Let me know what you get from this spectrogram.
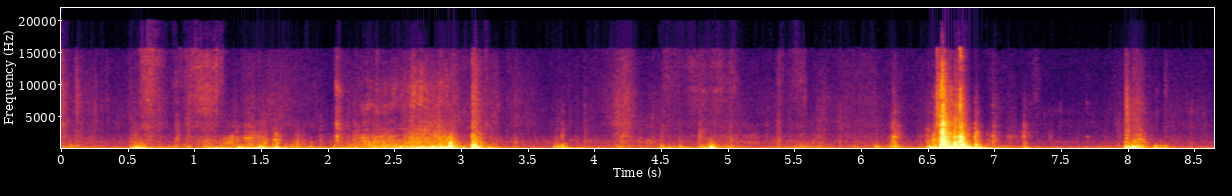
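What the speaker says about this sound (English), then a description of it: "we've got to close the door now" A door swings and shuts during a live electronics repair session indoors, with rustling and scraping building to one loud thud near the end, followed by a softer knock.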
